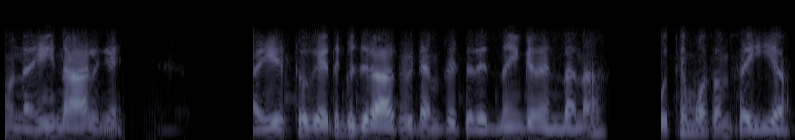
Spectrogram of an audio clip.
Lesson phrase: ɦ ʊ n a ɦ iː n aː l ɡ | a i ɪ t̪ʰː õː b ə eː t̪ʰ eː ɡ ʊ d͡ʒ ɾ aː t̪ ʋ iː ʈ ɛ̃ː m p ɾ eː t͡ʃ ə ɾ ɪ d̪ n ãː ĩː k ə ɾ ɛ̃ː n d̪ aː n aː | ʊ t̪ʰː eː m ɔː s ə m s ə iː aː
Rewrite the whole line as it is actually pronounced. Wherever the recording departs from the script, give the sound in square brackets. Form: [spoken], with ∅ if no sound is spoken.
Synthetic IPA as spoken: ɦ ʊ n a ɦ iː n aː l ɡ | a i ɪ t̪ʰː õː [ɡ] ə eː [t̪] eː ɡ ʊ d͡ʒ ɾ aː t̪ ʋ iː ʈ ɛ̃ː m p ɾ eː t͡ʃ ə ɾ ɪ d̪ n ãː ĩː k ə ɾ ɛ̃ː n d̪ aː n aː | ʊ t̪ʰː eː m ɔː s ə m s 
